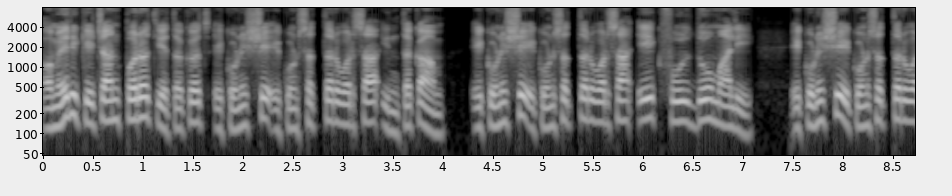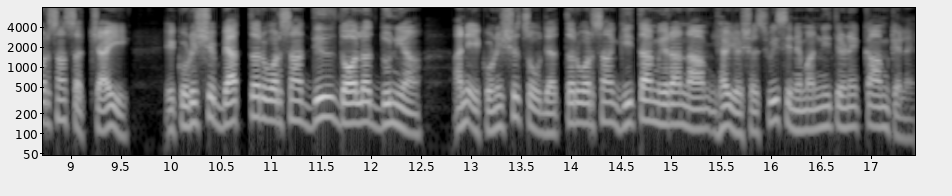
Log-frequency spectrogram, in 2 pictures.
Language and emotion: Goan Konkani, neutral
